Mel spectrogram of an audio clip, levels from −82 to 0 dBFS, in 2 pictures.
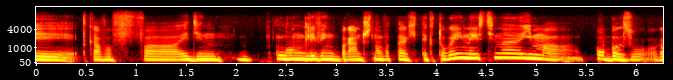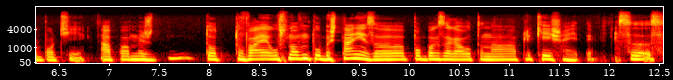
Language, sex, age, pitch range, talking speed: Bulgarian, female, 20-39, 175-225 Hz, 130 wpm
